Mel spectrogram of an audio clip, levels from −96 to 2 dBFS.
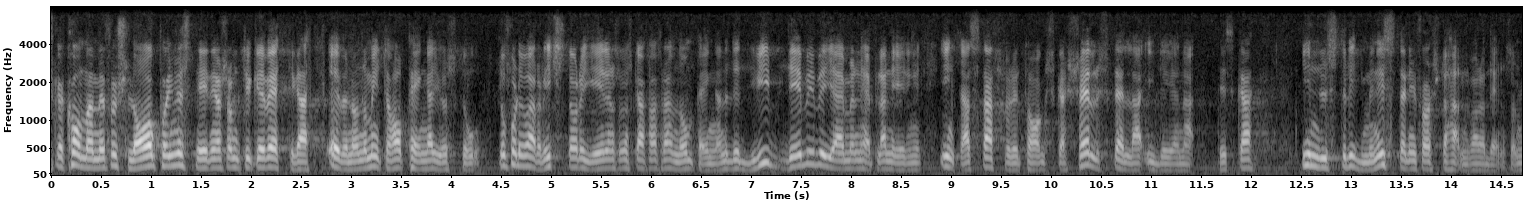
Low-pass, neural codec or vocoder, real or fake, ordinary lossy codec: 7.2 kHz; none; real; Opus, 16 kbps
